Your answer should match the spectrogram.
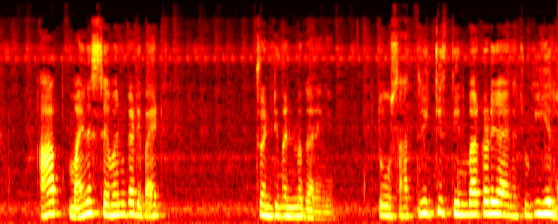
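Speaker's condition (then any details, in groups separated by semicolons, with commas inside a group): No condition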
